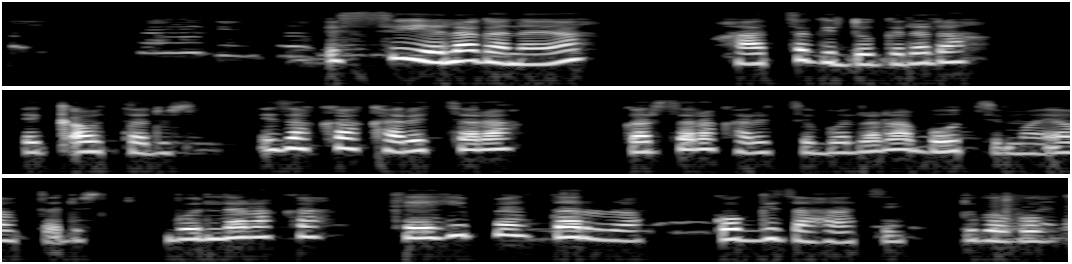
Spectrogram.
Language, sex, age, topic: Gamo, female, 18-24, government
